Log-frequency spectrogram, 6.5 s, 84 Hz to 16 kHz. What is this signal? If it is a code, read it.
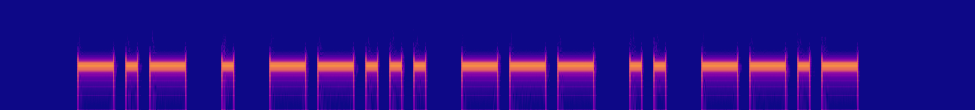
Morse code, heard as a keyed tone, about 15 wpm, 700 Hz. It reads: KE7OIQ
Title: USA Call Signs - 6 Characters - 8x Character Spacing - 15wpm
